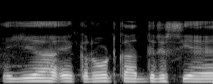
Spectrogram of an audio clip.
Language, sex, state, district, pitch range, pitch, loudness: Hindi, male, Jharkhand, Ranchi, 135-145 Hz, 140 Hz, -15 LUFS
